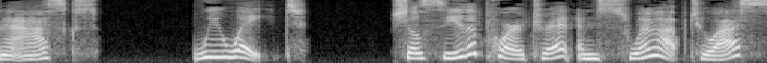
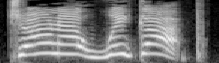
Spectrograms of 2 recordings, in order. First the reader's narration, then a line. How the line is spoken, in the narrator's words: yell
